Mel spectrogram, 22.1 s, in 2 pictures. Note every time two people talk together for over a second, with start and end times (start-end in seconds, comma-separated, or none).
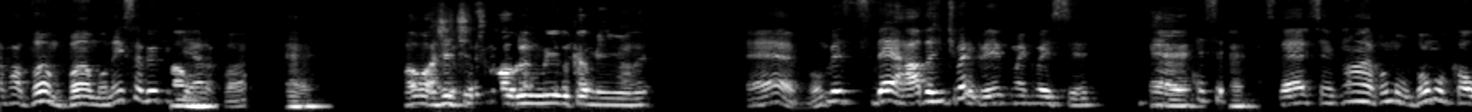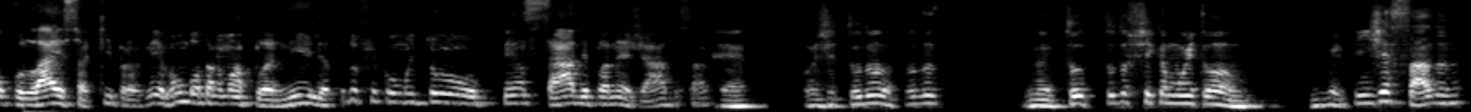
3.3-4.9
